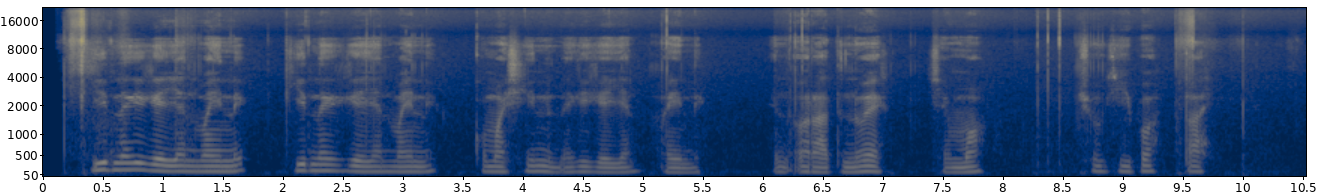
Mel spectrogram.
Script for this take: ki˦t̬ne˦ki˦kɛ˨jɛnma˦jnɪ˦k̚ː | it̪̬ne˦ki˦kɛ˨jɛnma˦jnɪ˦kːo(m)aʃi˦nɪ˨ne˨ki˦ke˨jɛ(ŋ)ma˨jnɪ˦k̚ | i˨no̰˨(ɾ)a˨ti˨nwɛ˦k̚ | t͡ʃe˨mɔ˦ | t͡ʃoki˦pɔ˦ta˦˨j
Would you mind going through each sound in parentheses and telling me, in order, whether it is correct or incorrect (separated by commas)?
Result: correct, incorrect, correct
